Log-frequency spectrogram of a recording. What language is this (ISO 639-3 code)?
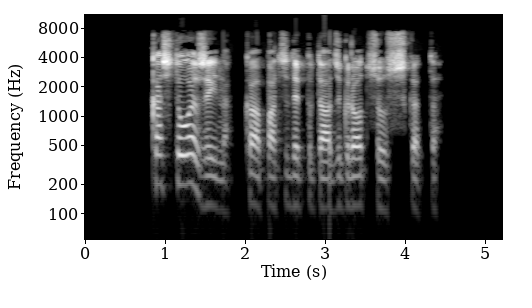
lav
